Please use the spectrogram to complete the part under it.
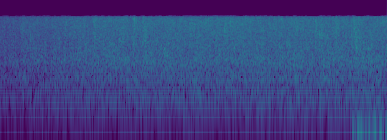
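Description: A heavy summer downpour over Shanghai in August at the Fuquanshan archaeological excavation site: a dense, steady hiss of rain drumming on surfaces, loud and unbroken throughout with no voices.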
